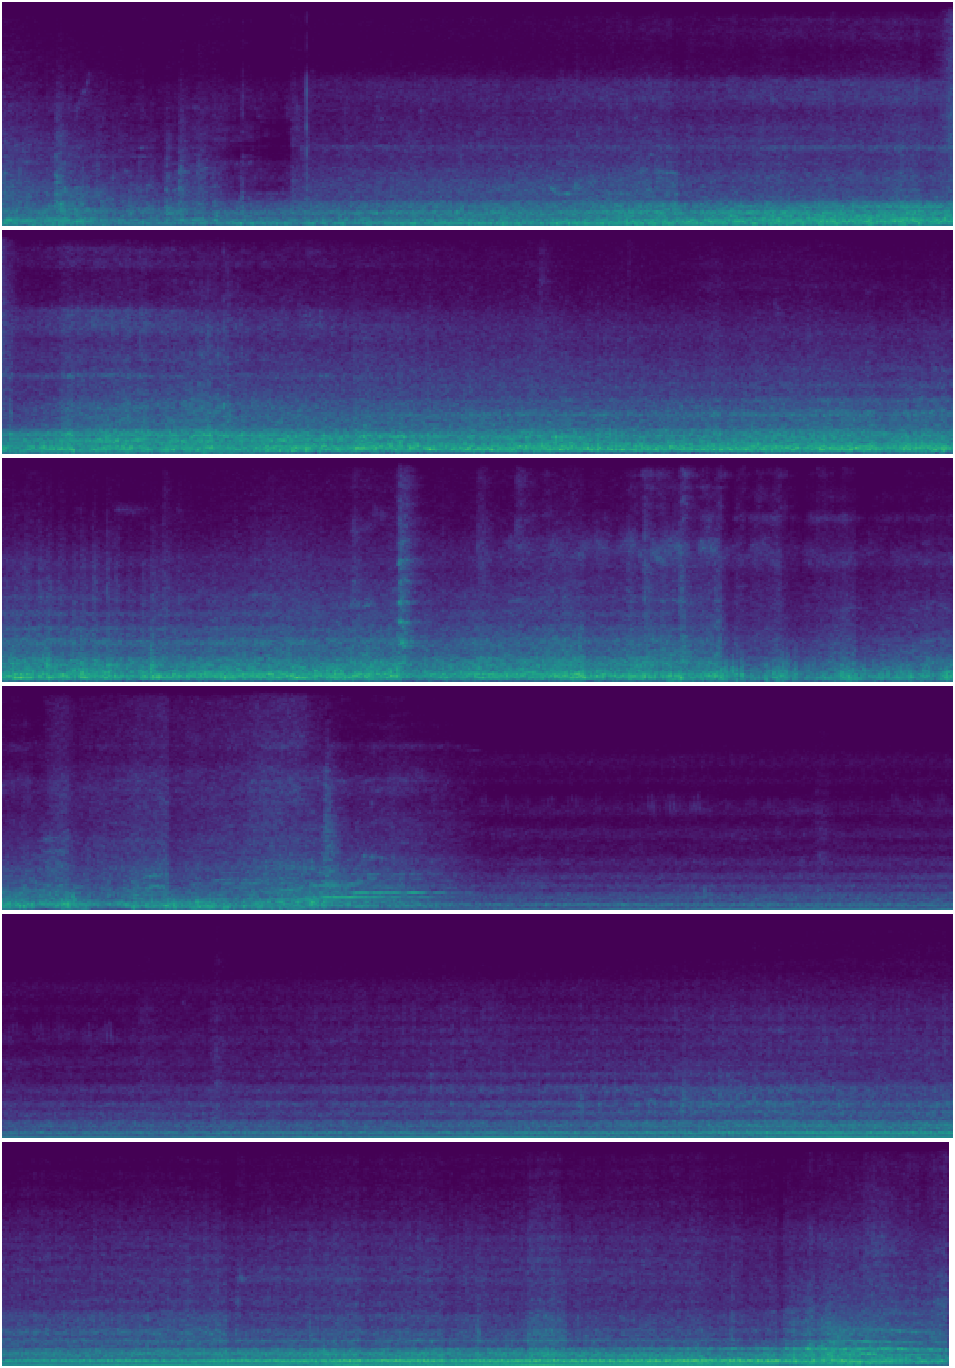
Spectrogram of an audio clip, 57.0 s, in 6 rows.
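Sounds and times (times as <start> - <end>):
train wheels clattering over rail joints: 0.0 - 3.2, 22.0 - 27.6
diesel locomotive engine drone: 0.0 - 57.0.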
